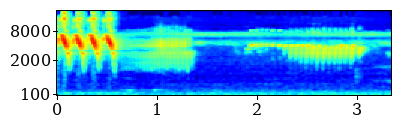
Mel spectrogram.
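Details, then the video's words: Training song for canaries: four loud sharp descending chirps, followed by softer high rolling trills that fade and return at a slightly lower pitch. "Your Canary Might Sing NON-STOP After This"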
